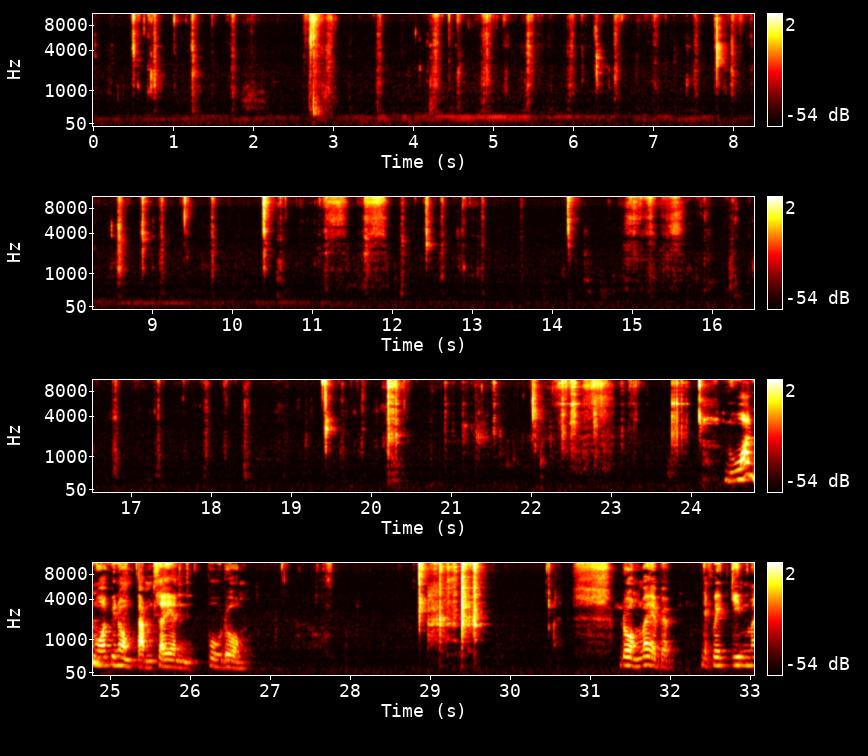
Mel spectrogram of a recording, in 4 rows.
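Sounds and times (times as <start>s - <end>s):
chewing and biting: 0.0s - 23.4s.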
